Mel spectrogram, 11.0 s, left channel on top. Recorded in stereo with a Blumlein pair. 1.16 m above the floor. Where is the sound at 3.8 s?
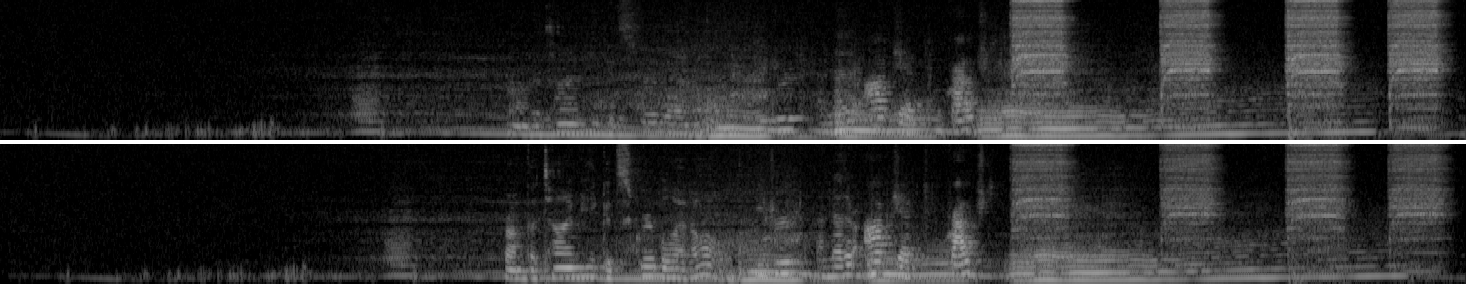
45° right, 2.5 m; by 6.0 s 55° right, 5.5 m.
